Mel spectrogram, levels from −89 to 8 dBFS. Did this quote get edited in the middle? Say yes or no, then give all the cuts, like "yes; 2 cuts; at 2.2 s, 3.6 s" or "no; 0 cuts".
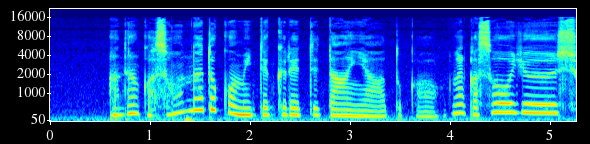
yes; 1 cut; at 3.9 s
